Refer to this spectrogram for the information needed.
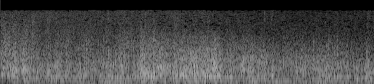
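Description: Thunder rumbles through a steady, dense wash of storm noise, a continuous roar that swells slightly midway with no pauses and no voices.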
